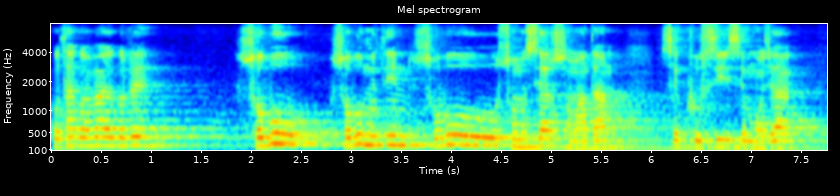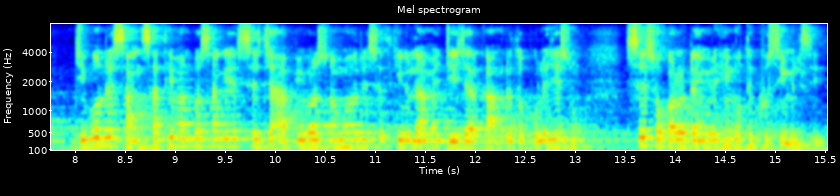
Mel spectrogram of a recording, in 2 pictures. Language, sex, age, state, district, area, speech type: Odia, male, 45-60, Odisha, Boudh, rural, spontaneous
